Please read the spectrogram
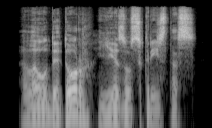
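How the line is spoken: Muttering. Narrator (Russian): пробормотал Гунтер

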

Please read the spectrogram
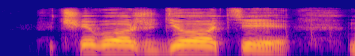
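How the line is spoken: Mocking. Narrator (Russian): насмешливо проговорила она

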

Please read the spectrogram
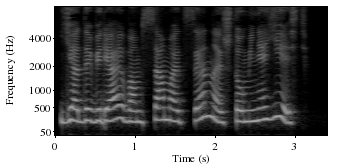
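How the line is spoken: Plain. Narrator (Russian): сказал Захар

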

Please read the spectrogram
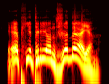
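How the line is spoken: Laughing loudly. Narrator (Russian): прохохотал он

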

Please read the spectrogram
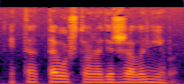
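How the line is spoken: Muttered. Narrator (Russian): пробормотала Талия

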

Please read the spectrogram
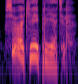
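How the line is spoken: Grumbling. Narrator (Russian): проворчал

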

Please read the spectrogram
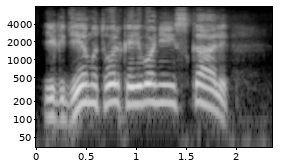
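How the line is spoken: Exclaimed. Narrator (Russian): воскликнула она

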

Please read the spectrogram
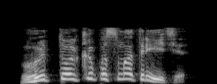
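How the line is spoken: Yell. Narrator (Russian): заорал

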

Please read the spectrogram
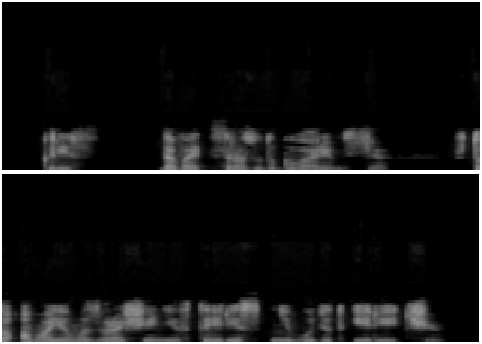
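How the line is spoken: Quiet statement. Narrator (Russian): Нил негромко произнес

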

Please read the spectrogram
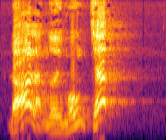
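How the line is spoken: Shout filling the hall. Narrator (Vietnamese): Chí Tôn quát gian cả tràng

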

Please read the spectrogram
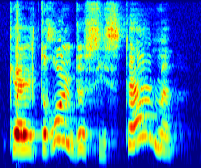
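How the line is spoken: Exclaimed. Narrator (French): s'écria Alice

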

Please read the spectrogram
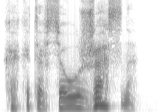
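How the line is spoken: Quiet speech. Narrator (Russian): тихо сказала Регина Герберту

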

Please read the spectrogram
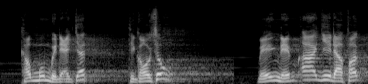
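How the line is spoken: Shouting with full force. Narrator (Vietnamese): Vụ vận lực mà hét lớn

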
